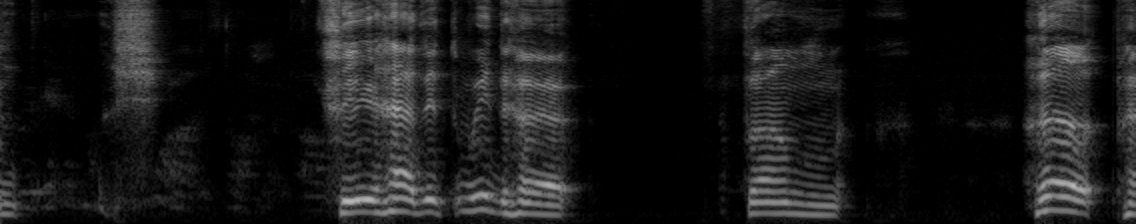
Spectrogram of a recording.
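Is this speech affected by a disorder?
Yes: cerebral palsy.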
